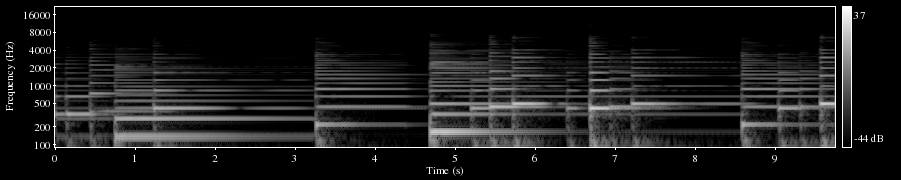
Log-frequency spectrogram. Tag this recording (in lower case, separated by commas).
electric piano, piano, keyboard (musical)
